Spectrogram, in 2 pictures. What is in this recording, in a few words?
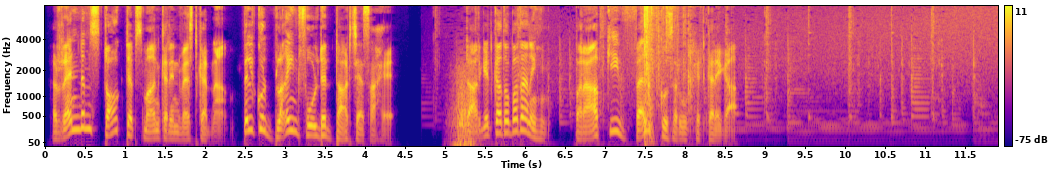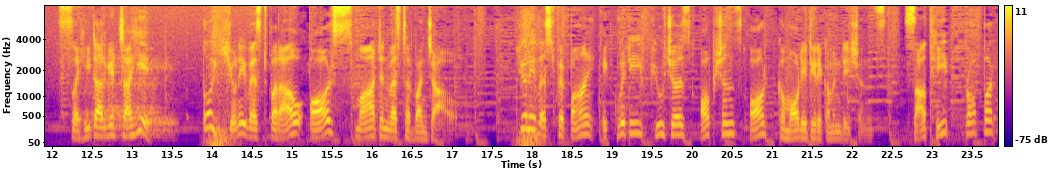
hindi ad finance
